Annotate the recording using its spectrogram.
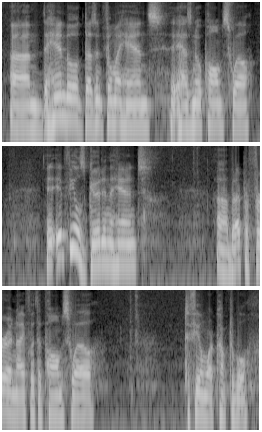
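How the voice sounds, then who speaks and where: Over noticeable background noise, a man with a fairly high pitch speaks with fairly even intonation and very even loudness, leaving long, frequent pauses. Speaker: knife reviewer. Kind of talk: product review talk. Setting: new microphone.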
